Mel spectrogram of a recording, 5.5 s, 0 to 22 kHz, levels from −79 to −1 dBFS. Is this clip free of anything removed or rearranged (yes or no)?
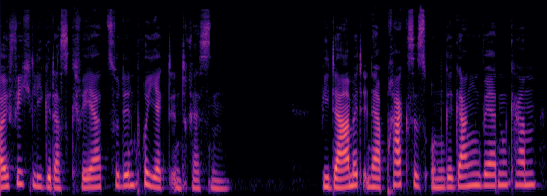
yes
